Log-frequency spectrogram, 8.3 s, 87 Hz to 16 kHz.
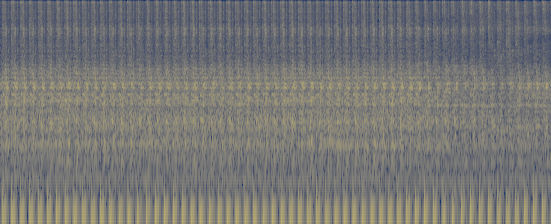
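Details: Ticking noise at idle on a 2015 Royal Enfield Classic 350 (Bullet): very even, sharp ticking at about 220 per minute over a steady thumping idle, attributed to timing chain mismatch, with lack of pick-up.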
